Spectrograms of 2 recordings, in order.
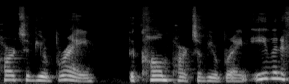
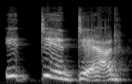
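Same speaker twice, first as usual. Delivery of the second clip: put-on higher, louder little boy answering; child voice; 6 semitones higher, 9 dB louder, much slower than usual. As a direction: play the four-year-old agreeing. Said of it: "looked at him and go".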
